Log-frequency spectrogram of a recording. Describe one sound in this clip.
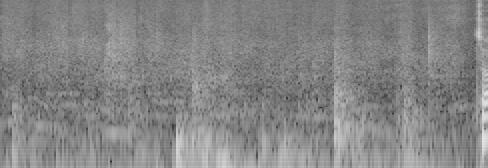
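A felt eraser rubs across a chalkboard.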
